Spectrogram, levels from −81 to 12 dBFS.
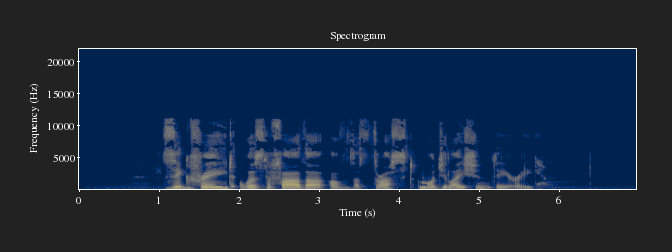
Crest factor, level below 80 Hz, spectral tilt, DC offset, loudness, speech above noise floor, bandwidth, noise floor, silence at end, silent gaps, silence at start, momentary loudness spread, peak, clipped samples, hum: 22 dB; -78 dBFS; -4 dB/octave; under 0.1%; -25 LUFS; 48 dB; 11.5 kHz; -73 dBFS; 1.2 s; none; 1.05 s; 17 LU; -4 dBFS; under 0.1%; none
